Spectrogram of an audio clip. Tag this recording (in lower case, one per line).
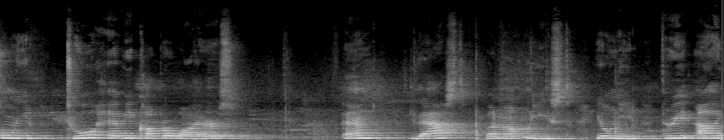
speech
